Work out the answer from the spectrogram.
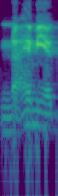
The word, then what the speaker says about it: Nehemia: is a gentleman called Nehemia Gordon we would pronounce it near my butt Nehemia his teachings are phenomenal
